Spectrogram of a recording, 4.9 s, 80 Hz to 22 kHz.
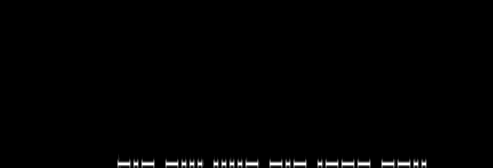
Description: Morse code, heard as a keyed tone, about 31 wpm, 700 Hz. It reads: KB4KJZ
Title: USA Call Signs - 6 Characters - Repeated 3x - 30wpm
